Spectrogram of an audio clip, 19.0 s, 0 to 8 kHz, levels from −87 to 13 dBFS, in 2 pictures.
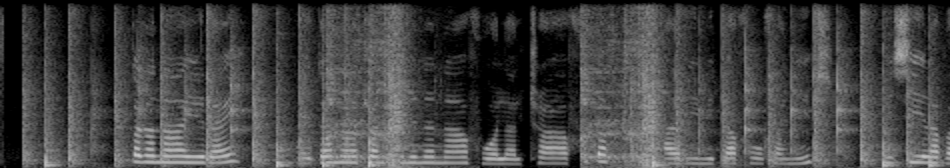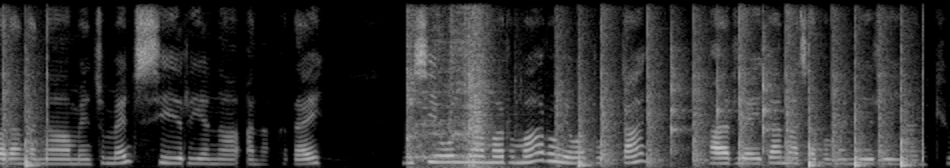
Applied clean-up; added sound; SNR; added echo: none; Dishes, pots, and pans + Drum / Drum kit; 2 dB; none.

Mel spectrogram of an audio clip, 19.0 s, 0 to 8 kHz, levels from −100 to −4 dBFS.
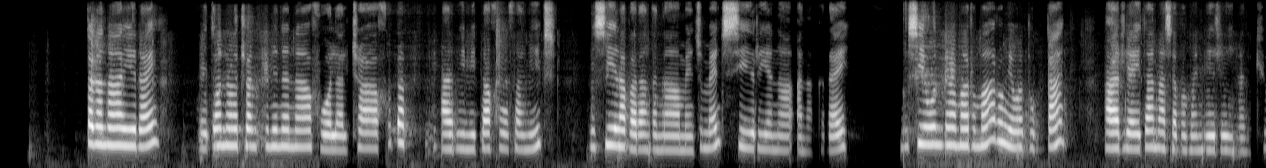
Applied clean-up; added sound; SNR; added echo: neural mask model DeepFilterNet 3.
